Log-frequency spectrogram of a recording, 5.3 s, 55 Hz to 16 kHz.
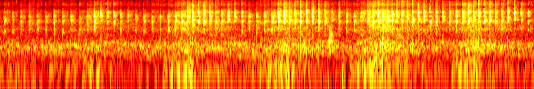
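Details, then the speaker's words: Yamaha Mio i 125 scooter after engine repair for head ticking and piston slap: steady busy idle with an even beat and no heavy knock, engine running smooth like new. "naging successful talaga ang aking pag tunog at ' ba ang laki ng pinakaiba so balik yung tunog ng kanyang makina lang yung tunog talaga na original na parang brand new"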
